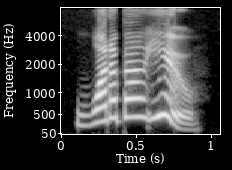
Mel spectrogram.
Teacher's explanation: Notice about starts with a quick schwah too. About, not about.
